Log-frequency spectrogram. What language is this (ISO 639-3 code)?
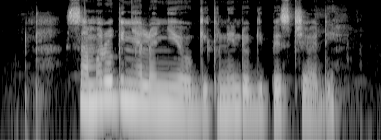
luo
